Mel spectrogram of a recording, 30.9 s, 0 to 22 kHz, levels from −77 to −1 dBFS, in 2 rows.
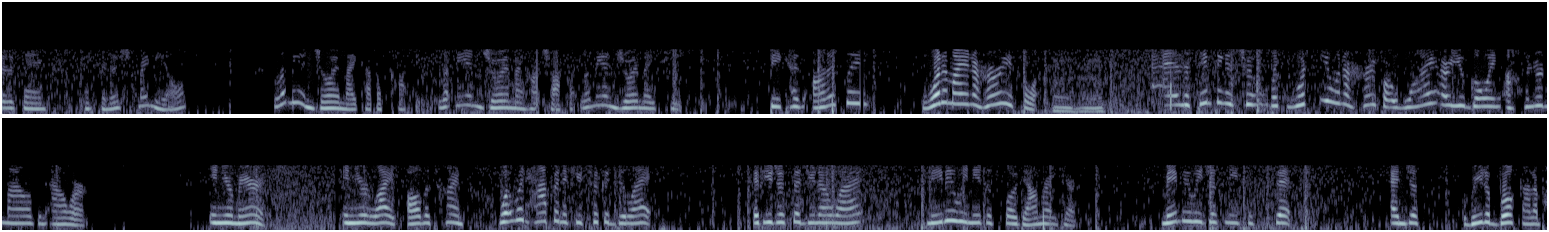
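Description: Throughout the speech, the background sits at near silence sprinkled with faint twinkling specks, and the voice has its quieter edges eaten away. This is overdone noise removal: a noise reduction stage set too aggressively pulls individual frequency bands down or out whenever they come close to its noise estimate, so low-level parts of the voice vanish together with the hiss. The narrow telephone band of the G.711 coding is audible underneath this.

At 5.35 to 5.37 s, just after "me enjoy my", a sharp loud pop cuts in, standing roughly 15 dB above the speech. A similar single pop follows at 8.30 to 8.33 s at about the same level.

At 8.58 to 8.62 s, the speech drops out in a 40 ms hole with hard edges. This is packet loss filled with silence, which fits two lost packets of about 20 ms each that the receiver replaced with nothing.

At 11.69 to 11.71 s comes the strongest pop, around 20 dB above the speech.

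At 18.78 to 18.82 s, between "in your marriage" and "in your life all", a second 40 ms silent gap breaks the speech with the same abrupt edges, again consistent with two missing packets.

At 25.86 to 25.89 s, right after "need to slow down", a last pop lands, again about 15 dB over the speech. Each loud pop is a brief percussive burst on top of the speech, which carries on underneath. The likely cause is a sudden voltage step or pulse, such as a switch, a connector, static discharge or a driver glitch, entering the signal chain.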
